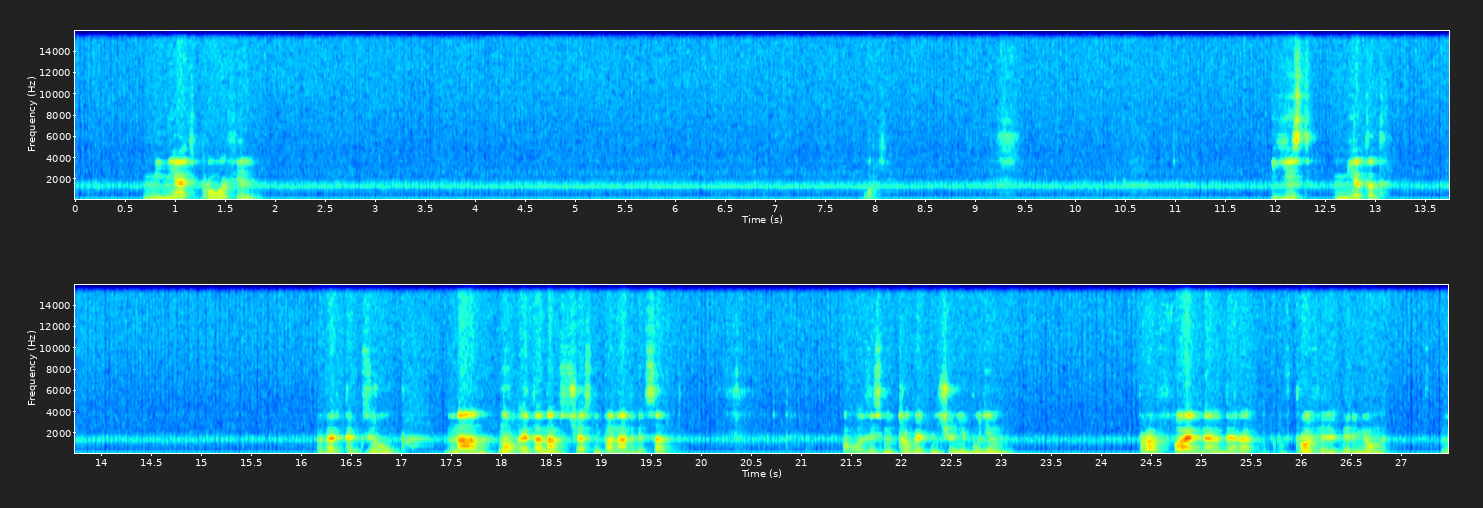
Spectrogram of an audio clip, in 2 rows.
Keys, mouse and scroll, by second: 7.0-10.6 drag, 13.1-18.8 drag, 19.9 middle click, 22.9-26.9 drag.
